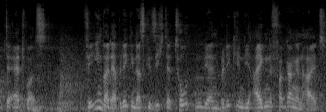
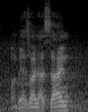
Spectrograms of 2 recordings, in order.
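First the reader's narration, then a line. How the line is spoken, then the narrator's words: Growl. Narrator (German): knurrte Kipwell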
